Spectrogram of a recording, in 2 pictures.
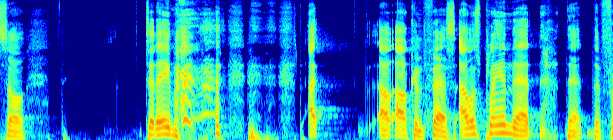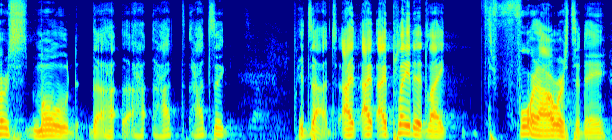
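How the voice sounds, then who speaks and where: A middle-aged man, a bandleader and composer, talking casually and animatedly to a live audience, often restarting his sentences. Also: medium pitch.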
